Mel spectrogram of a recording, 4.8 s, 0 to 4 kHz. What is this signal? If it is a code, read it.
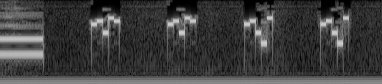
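Five-tone selective call (ZVEI), heard as quick runs of five tones, tones of about 70 ms. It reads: 89509 89509 89510 89510
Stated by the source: ZVEI five-tone selective call 89150 received on SDR.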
